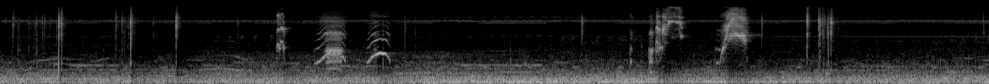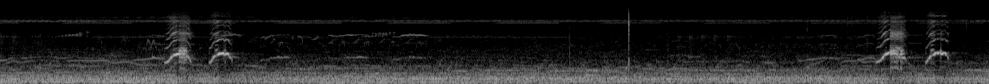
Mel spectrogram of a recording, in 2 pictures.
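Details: High harmonic squeals come in separated bursts from a wild baby monkey left behind by its mother and calling for her, with soft short peeps between them, broadband clicks and a steady background hiss.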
